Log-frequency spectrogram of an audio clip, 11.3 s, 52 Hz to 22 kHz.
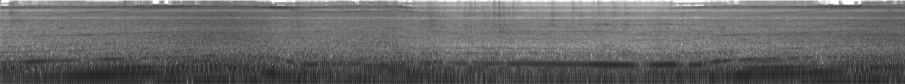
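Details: Bus 36545 (LX12DJO) on route 314, recorded onboard: a deep diesel drone rises and falls as it pulls away, with a rough puffing edge under load from an exhaust leak.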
